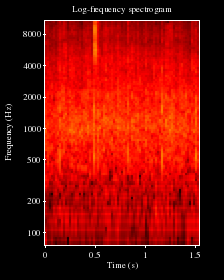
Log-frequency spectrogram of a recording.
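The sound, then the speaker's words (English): Dense, steady applause from a church crowd, a continuous wash of many hands clapping with one or two sharper claps standing out, without any voices; applauding guests from Radiant Church in Kalamazoo. “So give them a round of applause one more time.”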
